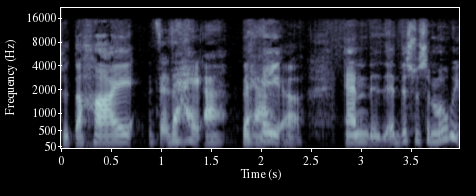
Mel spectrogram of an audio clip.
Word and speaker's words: Hay'a: I think I saw a movie some years ago that was about the religious police, how do you pronounce it? The Hay'a.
